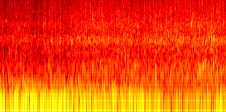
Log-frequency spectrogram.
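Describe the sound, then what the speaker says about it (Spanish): Spring water at the Jerónimos convent streams steadily from a stone-lined source, a continuous close rushing and trickling without pause. "Manantial fuente de aquí del convento de los Jerónimos"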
